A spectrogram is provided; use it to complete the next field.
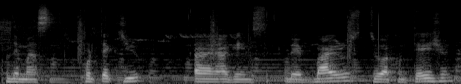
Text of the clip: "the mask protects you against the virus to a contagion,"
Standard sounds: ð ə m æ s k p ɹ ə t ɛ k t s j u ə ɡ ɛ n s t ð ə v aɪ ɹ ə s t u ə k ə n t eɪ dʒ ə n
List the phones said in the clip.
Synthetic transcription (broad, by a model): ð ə m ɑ s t p ɹ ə t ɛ k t j u ə ɡ ɛ n s t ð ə v aɪ ɹ ə s t u ə k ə n t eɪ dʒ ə n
